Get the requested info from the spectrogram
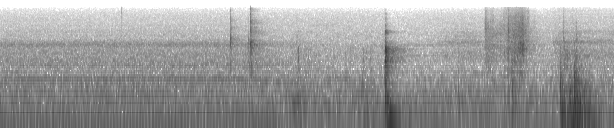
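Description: A mini nail-wrap heater's fan hums steadily, then after two sharp clicks it is switched off and its hum slides down and stops about three seconds in. Two loud knocks follow, near four seconds and near the end, with rustling between them as the heater is moved and hands touch the table.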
